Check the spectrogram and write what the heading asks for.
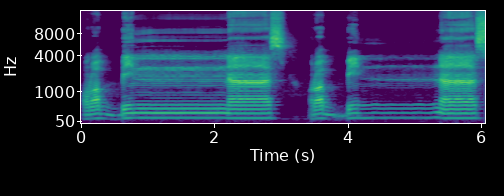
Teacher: So the noon has a shadda, so we make a ghunna, nasal sound for 2 seconds. And then the noon also has a mad, so we stretch it.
